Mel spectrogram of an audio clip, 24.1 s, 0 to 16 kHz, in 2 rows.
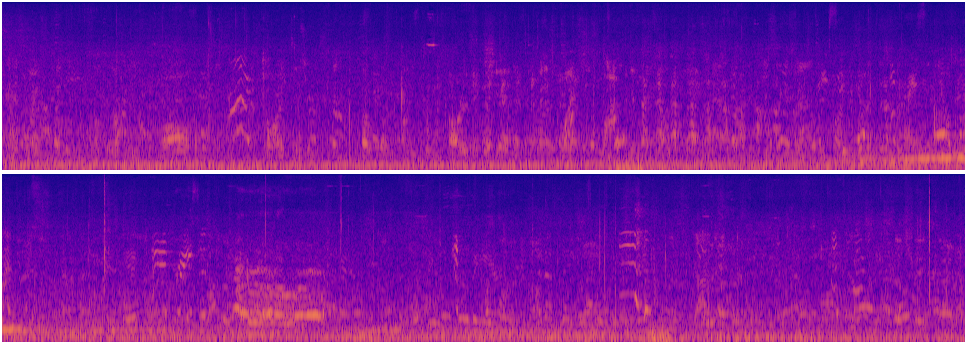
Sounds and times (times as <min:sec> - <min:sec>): Speech: 0:00.0 - 0:24.0
Car passing by: 0:10.3 - 0:19.3.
